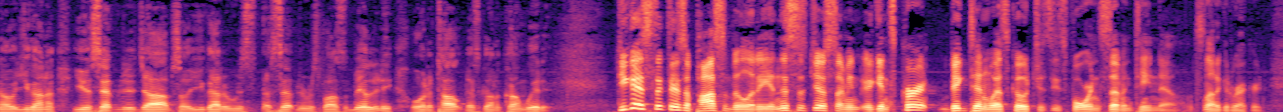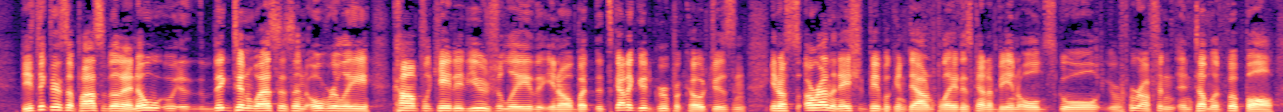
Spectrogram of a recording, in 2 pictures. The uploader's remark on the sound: LIVE at Wingstop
